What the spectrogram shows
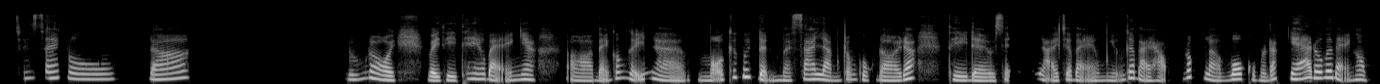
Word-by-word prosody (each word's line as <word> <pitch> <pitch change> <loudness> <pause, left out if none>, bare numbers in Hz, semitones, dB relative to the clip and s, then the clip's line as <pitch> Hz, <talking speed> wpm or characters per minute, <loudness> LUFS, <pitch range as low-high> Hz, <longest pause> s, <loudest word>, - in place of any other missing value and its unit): Chính 285 +3 -11
xác 305 0 -2
luôn, 240 -1 -1 0.3
đó. 255 +7 +1 1.6
Đúng 230 +4 -4
rồi. 220 -10 +5 0.3
Vậy 180 -2 +5
thì 190 -1 +2
theo 250 +3 0
bạn 205 -2 +1
nha, 230 0 +1 0.3
ờ, 175 -2 -1
bạn - - -1
có 285 - -1
nghĩ 240 -5 0
là 190 -8 0
mỗi 185 +3 0
cái 330 +4 -3
quyết 345 -1 +3
định 185 +1 +1
mà 190 -1 -1
sai 235 +5 +1
lầm 205 -6 +3
trong 230 - -3
cuộc 205 -5 -4
đời 180 -1 +2
đó 260 +4 +5 0.3
thì 190 -3 +2
đều 170 -1 +2
sẽ - - -4 0.3
lại 215 -8 -1
cho - - -1
bạn 180 -1 -2
những 185 +3 -4
cái 295 - +3
bài 200 -8 0
học 180 - -3
rất 330 +4 -1
là 200 -6 +1
vô 235 +7 +4
cùng 210 -6 -8
là 175 - -1
đắt 230 +6 -1
giá 250 +2 +5
đối 295 -1 +5
với 315 0 +5
bạn 255 -7 0
hông? 220 -1 0
225 Hz, 210 wpm, -23 LUFS, 185-255 Hz, 1.6 s, rồi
